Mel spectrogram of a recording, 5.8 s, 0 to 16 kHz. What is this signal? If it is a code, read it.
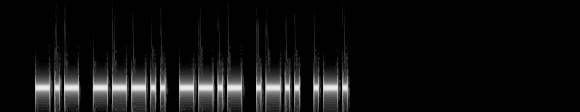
Morse code, heard as a keyed tone, about 25 wpm, 700 Hz. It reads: K8QLR
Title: USA Call Signs - 5 Characters - Repeated 3x - 25wpm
